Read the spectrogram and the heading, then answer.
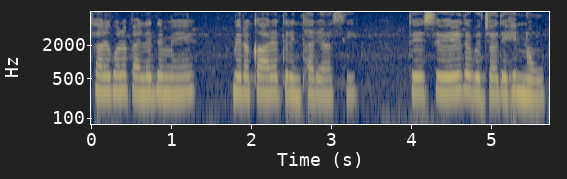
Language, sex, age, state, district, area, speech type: Dogri, female, 18-30, Jammu and Kashmir, Reasi, rural, spontaneous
